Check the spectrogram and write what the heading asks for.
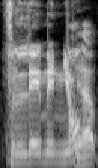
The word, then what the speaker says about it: filet mignon: Club's uh filet mignon steaks filet mignon yeah filet mignon you can't pronounce the second yeah it's filet mignon those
